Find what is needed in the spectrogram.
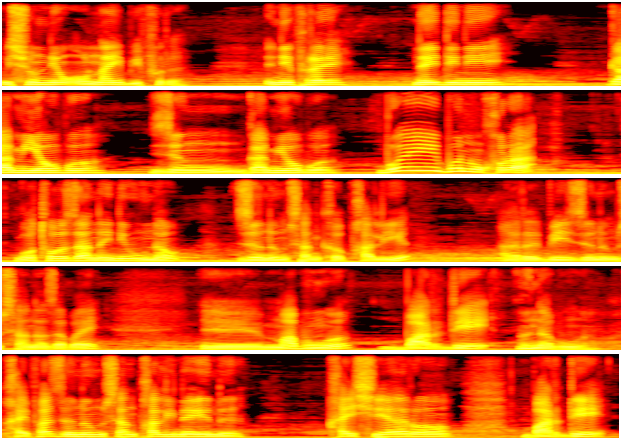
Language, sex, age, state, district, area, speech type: Bodo, male, 60+, Assam, Baksa, rural, spontaneous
